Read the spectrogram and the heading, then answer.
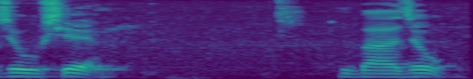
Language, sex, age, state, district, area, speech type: Bodo, male, 18-30, Assam, Kokrajhar, rural, spontaneous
